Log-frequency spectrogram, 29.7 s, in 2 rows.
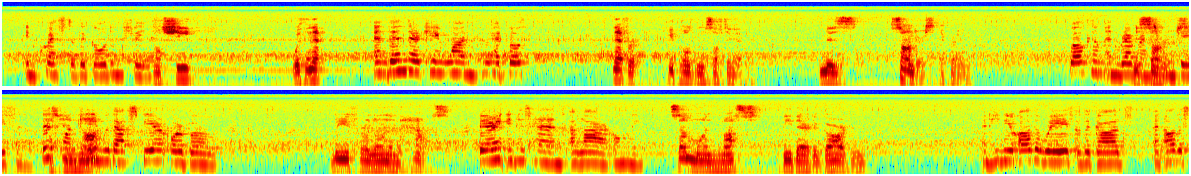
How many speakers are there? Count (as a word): two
